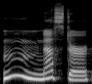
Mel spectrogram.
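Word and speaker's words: Mnester: Right, so Nestor, it's spelled M-N-E-S-T-R, so that's why I'm saying it that way.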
